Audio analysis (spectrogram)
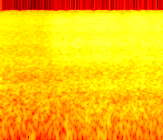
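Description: Waves breaking steadily on the sandy shoreline of Tatado Beach in Shimoda, a continuous wash of surf with wind noise over the microphone, close and fairly loud, no voices.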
